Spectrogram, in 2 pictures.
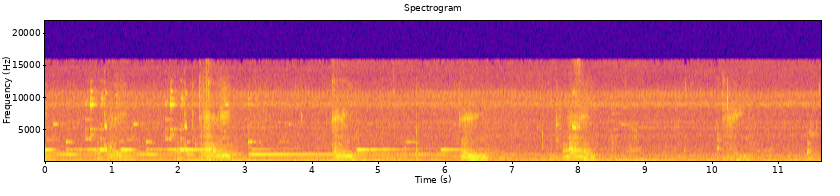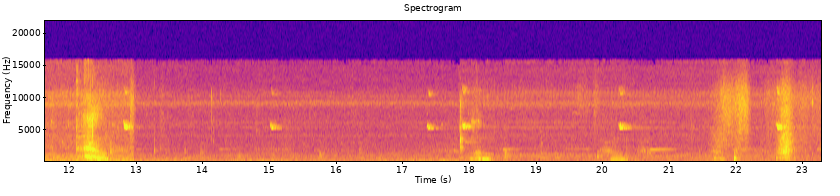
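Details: In the afternoon, a talkative Siamese cat meows repeatedly in drawn-out, wavering calls while wind chimes ring in the background.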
